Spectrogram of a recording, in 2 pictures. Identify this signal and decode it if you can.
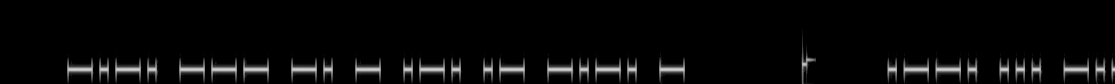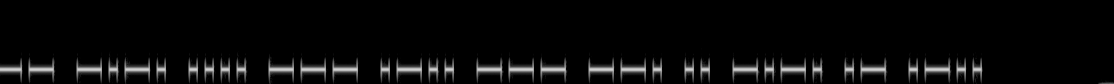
Morse code, heard as a keyed tone, about 15 wpm, 700 Hz. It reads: CONTRACT PSYCHOLOGICAL
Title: Sentences from Top 1400 Words - New Word Drill Alt - 15wpm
